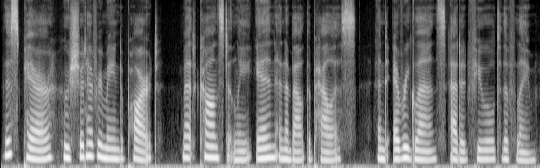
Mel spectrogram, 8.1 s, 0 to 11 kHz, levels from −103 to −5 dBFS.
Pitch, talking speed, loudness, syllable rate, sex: 190 Hz, 165 wpm, -16 LUFS, 4.9 syllables/s, female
